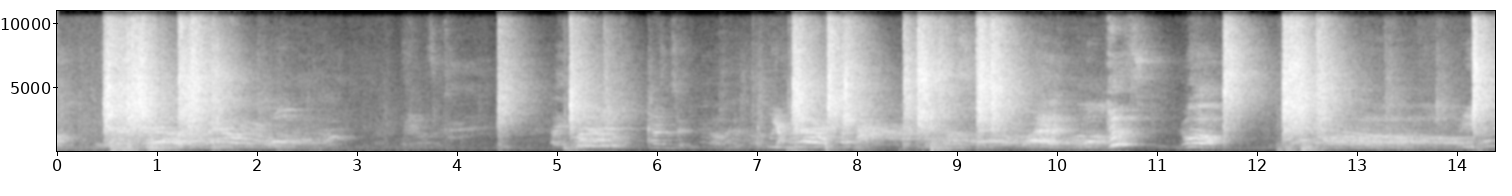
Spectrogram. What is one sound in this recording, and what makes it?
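Fencers shout loud, sharp cries that echo in a large hall.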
